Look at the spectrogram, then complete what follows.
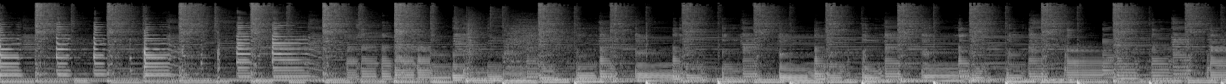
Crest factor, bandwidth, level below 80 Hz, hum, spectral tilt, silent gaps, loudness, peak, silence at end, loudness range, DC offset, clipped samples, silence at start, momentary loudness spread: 18 dB; 19.5 kHz; -30 dBFS; none; -4.5 dB/octave; none; -23 LUFS; -4 dBFS; 0 s; 1 LU; under 0.1%; under 0.1%; 0 s; 4 LU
